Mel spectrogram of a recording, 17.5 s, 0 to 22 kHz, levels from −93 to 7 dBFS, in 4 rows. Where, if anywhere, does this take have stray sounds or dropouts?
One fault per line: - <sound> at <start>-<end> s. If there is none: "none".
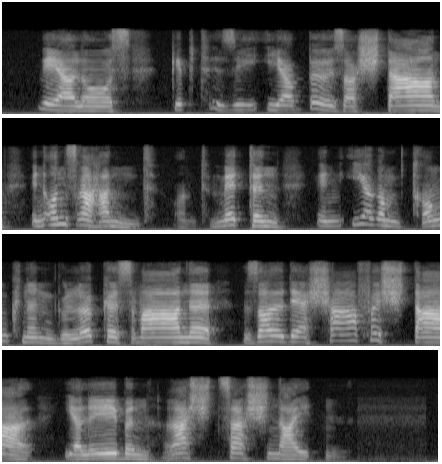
none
